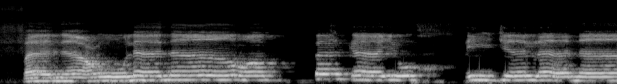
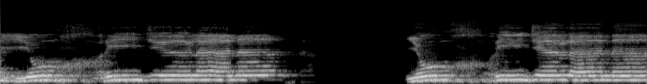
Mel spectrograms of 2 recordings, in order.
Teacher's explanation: jim ni qalqalah jadi cepat. Jangan yukhrij lana.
